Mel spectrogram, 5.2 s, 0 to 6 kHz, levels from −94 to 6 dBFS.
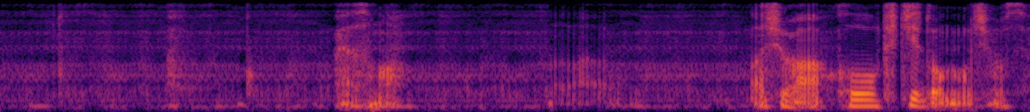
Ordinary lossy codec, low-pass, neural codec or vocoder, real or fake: none; 5.4 kHz; autoencoder, 44.1 kHz, a latent of 192 numbers a frame, MeloTTS; fake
